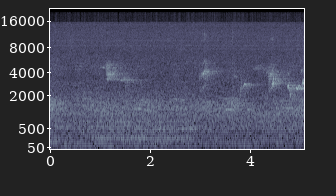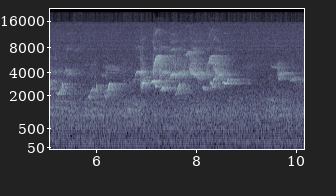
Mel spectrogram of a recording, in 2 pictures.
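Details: Japanese Paradise Flycatcher heard but not seen near a house: scattered whistled notes, then two quick runs of stepped, descending phrases in the second half, against steady outdoor background noise.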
